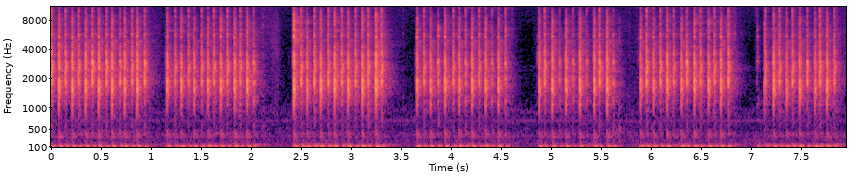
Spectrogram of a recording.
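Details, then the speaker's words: Keycult No. 3 TKL keyboard after fixing the spacebar: fast bursts of crisp, even keystrokes with a deeper spacebar thock, earlier rattle gone. "Way better for the spacebar. This is a really nice sounding keyboard. Weird sound is gone."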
